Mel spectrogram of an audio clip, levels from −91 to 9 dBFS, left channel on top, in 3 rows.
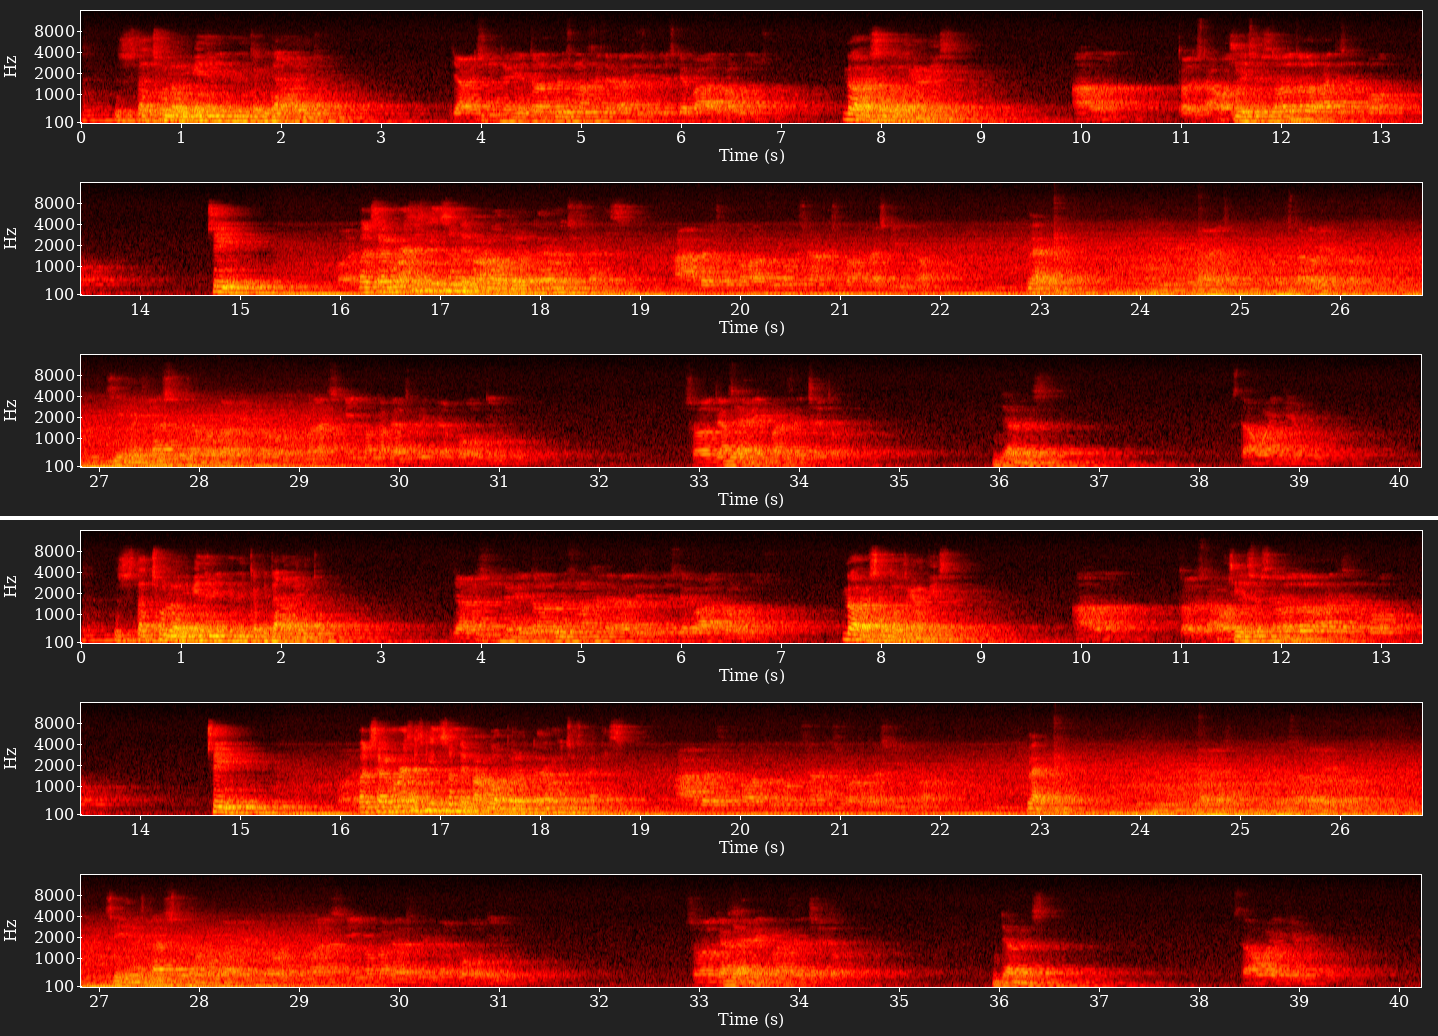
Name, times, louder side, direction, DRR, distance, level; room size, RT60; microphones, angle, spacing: voice 1, 0.3-2.4 3.9-5.0 7.6-8.7 11.5-12.2 14.7-15.2 16.2-18.8 22.9-23.1 27.1-28.3 33.2-33.5 35.9-36.4, equal, 35° right, -2 dB, 0.3 m, -28 dB
voice 2, 3.7-6.8 9.9-10.4 11.0-13.1 15.9-16.2 19.3-22.0 24.5-24.9 25.3-26.3 27.2-31.1 32.9-34.4 38.4-39.1, equal, 60° left, -3 dB, 0.6 m, -37 dB
sound 1, 15.3-29.3, equal, ahead, 0.6 m, -35 dB
2.5 x 2.3 x 3.9 m, 2.3 s
head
